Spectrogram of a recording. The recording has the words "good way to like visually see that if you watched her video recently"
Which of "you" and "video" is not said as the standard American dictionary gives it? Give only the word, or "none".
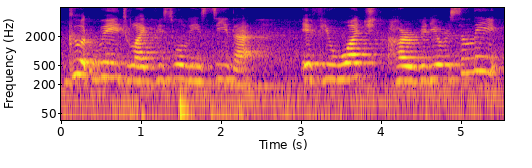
none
